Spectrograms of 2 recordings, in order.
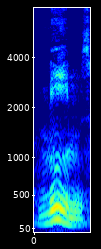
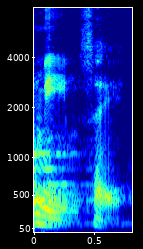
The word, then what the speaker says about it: memes: the French word ma'am it should be pronounced to rhyme with cream just as genes are selected for their mutual compatible so in principle might memes be the large literature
